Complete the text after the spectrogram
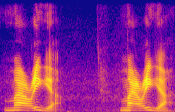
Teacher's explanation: देखिए मैं आइन को मद नहीं दे रही हूँ, आइन की कि उसकी सिफ़ात के साथ उसको अदा करने की कोशिश करी, तो आप उसको खींचे ना, मैया मैया ऐसा नहीं करना आपको, मइया, ठीक है।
